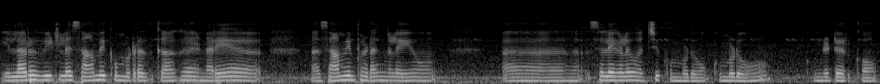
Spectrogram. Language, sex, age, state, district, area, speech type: Tamil, female, 18-30, Tamil Nadu, Nagapattinam, rural, spontaneous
